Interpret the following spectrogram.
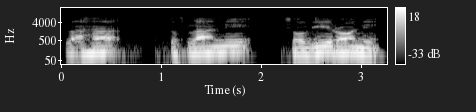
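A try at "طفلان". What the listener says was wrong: Tiflani, laisa tuf. Tiflun, tiflani.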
